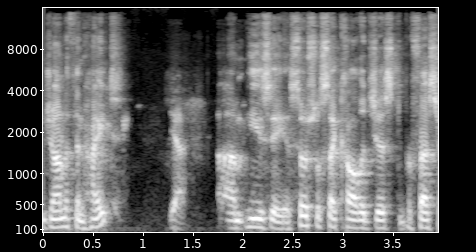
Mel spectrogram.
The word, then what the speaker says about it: Haidt: So the book we're going to be discussing is, and I think this is the proper pronunciation, Jonathan Haidt.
